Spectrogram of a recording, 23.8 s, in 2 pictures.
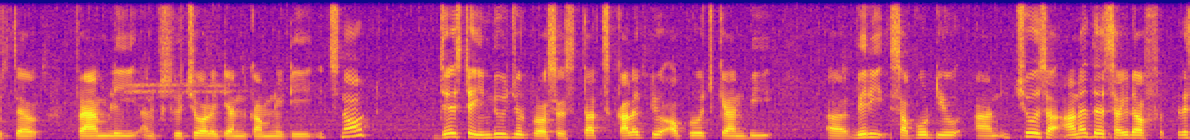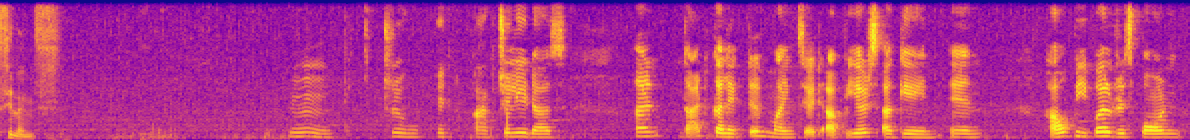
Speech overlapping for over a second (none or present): none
